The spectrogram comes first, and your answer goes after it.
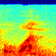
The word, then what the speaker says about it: one: It had no business being spoken like one. Either you should have said it as on or on, something like that, but one, saying it one has absolutely no sense, but that is how it is pronounced.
